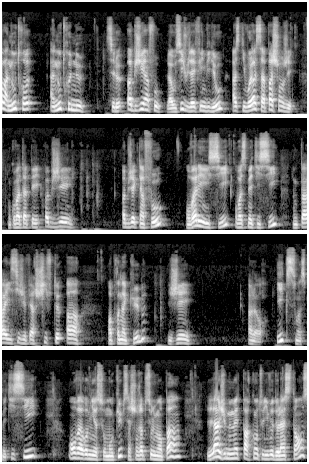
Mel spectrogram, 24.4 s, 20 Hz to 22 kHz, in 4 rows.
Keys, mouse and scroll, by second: 14.2 shift+a, 15.3 g, 20.1 click, 23.9-24.4 drag.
